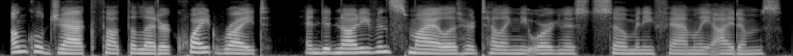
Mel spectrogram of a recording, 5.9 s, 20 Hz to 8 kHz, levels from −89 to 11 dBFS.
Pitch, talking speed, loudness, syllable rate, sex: 195 Hz, 210 wpm, -21 LUFS, 6.0 syllables/s, female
